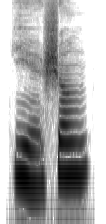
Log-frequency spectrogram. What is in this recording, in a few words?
"野生", Chinese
